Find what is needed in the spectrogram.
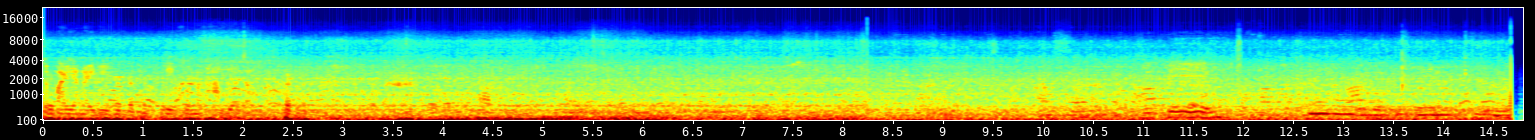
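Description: Steady low rumble of vehicle engines and traffic, with people talking in the background.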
